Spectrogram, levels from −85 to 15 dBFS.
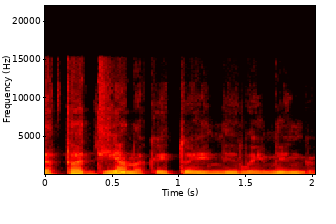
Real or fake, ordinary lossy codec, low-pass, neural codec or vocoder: real; Opus, 16 kbps; 14.4 kHz; none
